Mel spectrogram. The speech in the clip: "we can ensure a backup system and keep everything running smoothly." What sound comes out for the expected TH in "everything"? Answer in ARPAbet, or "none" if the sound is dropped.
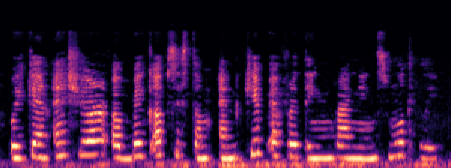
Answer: T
